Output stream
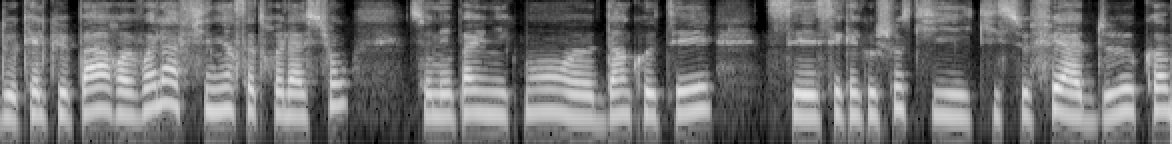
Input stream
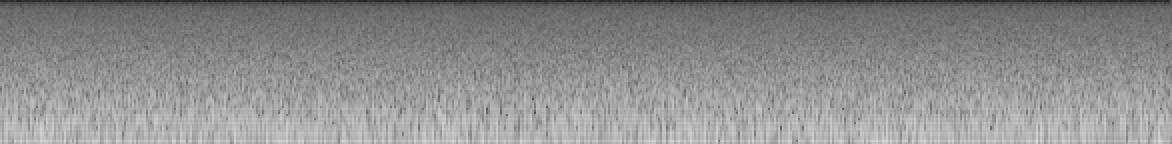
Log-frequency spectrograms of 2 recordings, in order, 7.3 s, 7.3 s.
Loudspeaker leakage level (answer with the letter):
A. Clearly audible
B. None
B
